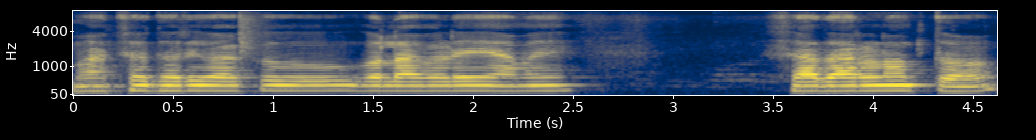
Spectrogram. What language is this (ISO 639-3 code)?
ori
